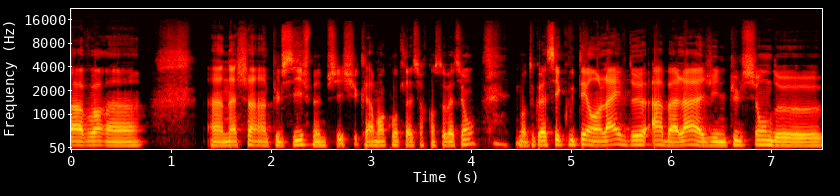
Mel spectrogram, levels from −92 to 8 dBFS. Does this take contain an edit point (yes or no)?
no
